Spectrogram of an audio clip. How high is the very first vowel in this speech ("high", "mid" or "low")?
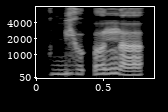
high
